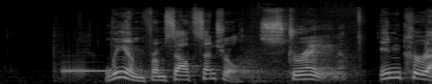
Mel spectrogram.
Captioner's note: ding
